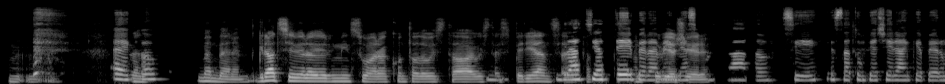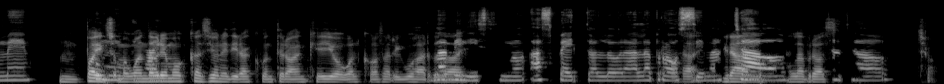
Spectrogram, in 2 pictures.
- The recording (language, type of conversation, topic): Italian, unstructured, Qual è stata la tua più grande soddisfazione economica?
- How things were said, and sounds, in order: tapping; unintelligible speech; other background noise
